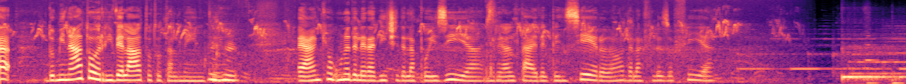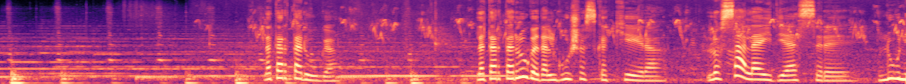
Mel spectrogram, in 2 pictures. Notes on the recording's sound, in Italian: Sulle rive del lago Ceresio. La incontro qui, in un parco che lungo la nostra chiacchierata si popolerà di voci, rumori, onde.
